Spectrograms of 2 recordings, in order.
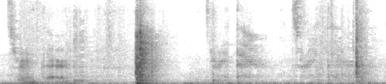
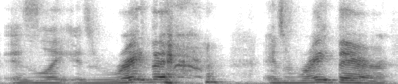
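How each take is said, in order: First: Soft repeated whisper; whispered insistence. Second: Drawn out, slow, each word pressed; slow emphatic insistence. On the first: Reader whispers to water signs that it's right there. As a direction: breathe it out under the voice. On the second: Reader tells water signs it's there, slow and emphatic. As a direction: lean hard on right there, slowly. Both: Real, not acted.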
